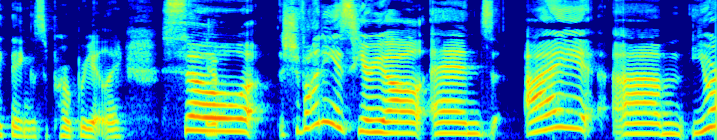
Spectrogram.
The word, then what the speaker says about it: Shivani: Shivani is the proper pronunciation for your name, right?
